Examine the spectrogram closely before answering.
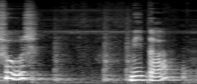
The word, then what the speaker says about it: সুস্মিতা: তারপরে সুস্মিতা, এই সুস্মিতা, সবশেষে কুষ্মাণ্ড। খেয়াল করো প্রিয় স্টুডেন্ট, সবগুলো ময়ের কিন্তু স্বাভাবিক আচরণ হয়েছে, অর্থাৎ দ্বিত্ব উচ্চারণ হয়নি, স্বাভাবিক উচ্চারণ হয়েছে, অর্থাৎ কোনোটাই কিন্তু ফলা না বর্ণ।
